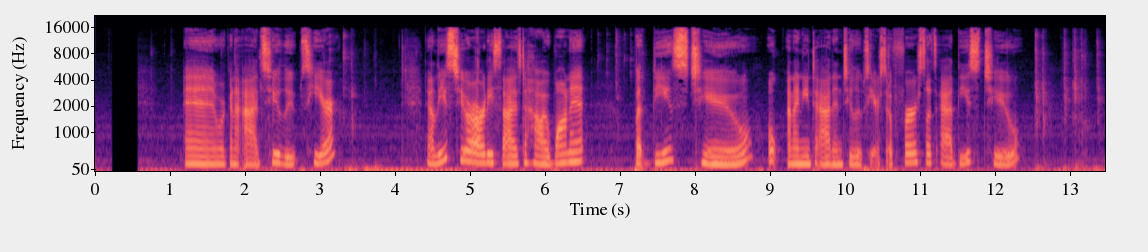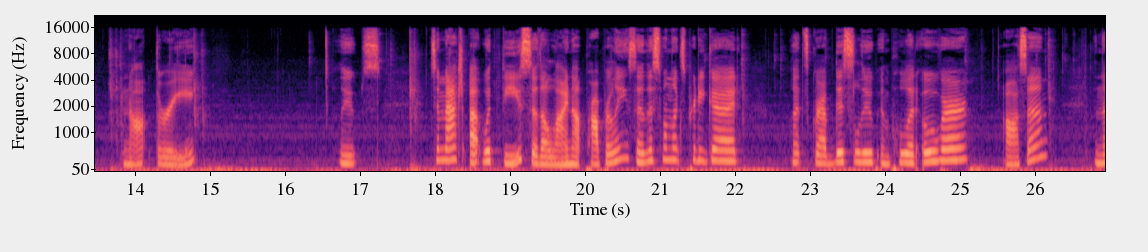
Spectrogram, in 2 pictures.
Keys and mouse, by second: 1.5 click, 2.2 ctrl+r, 6.7-7.8 drag, 7.8-9.5 middle drag, 10.5 ctrl+r, 13.1 ctrl+z, 13.7 ctrl+r, 16.3-17.7 drag, 17.7 KP_3, 21.6-25.0 right drag, 23.2-25.0 drag, 25.4-26.8 middle drag, 26.8 click.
